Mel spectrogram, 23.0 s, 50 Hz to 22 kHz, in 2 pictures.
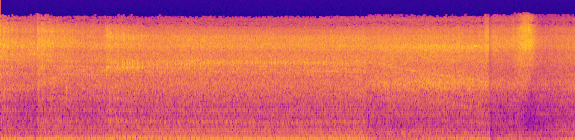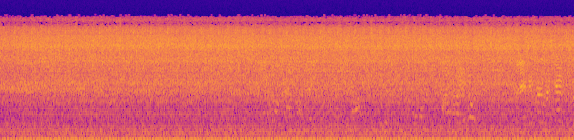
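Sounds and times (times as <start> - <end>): locomotive diesel engine running: 0.0 - 22.9
short air hiss: 10.2 - 10.8.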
